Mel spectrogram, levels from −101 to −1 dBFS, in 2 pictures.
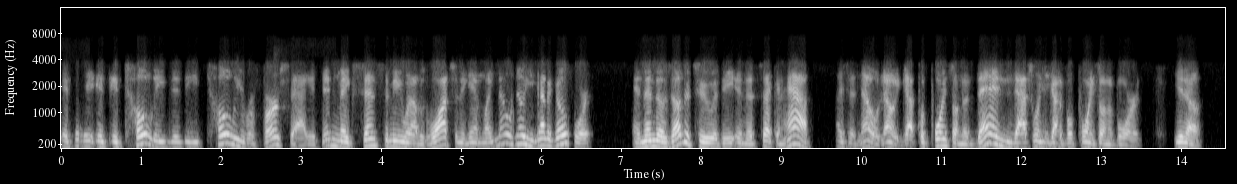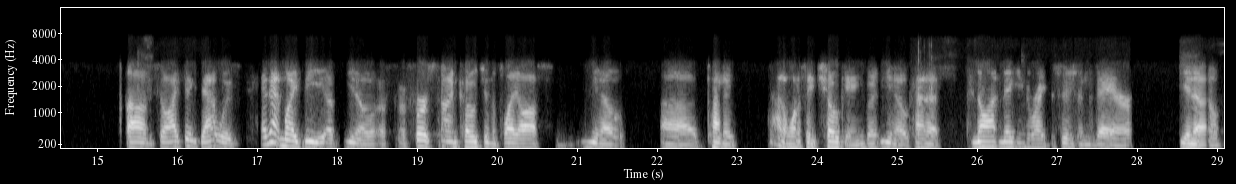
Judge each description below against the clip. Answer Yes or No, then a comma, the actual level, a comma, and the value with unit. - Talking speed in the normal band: No, fast, 225 wpm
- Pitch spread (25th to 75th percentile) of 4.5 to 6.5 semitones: Yes, average, 4.8 semitones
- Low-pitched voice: Yes, low, 125 Hz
